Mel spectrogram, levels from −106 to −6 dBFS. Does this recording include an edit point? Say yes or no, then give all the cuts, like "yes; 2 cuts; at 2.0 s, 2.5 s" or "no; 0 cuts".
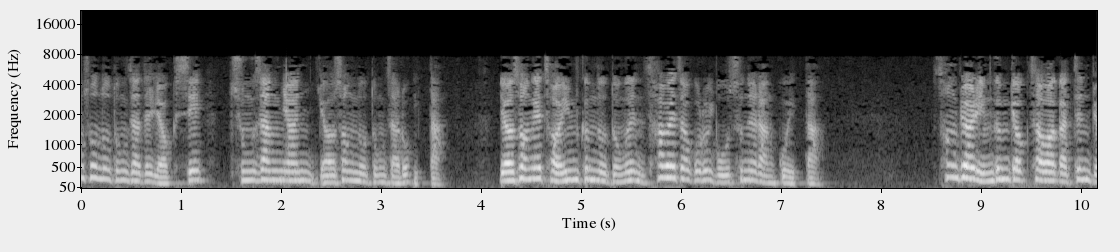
yes; 3 cuts; at 3.3 s, 3.9 s, 6.3 s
